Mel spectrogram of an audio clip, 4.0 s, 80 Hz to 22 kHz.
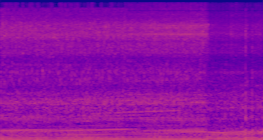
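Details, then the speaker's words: Mini bike with a Predator 212 single-cylinder engine under throttle: the drone's pitch sags instead of climbing and the whole bike shakes, then is fine once up to speed. The clutch was later found blown. Power loss under acceleration. "Yeah, it's like when I accelerate, it's like I'm losing power, and the whole bike like just shake."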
